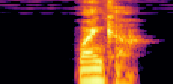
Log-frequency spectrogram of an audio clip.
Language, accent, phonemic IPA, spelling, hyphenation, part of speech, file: English, Australia, /ˈwæŋkə/, wanker, wan‧ker, noun, En-au-wanker.ogg
- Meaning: 1. Someone who wanks; masturbates 2. A term of abuse.: An idiot, a stupid person 3. A term of abuse.: An annoying person 4. A term of abuse.: An ineffectual person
